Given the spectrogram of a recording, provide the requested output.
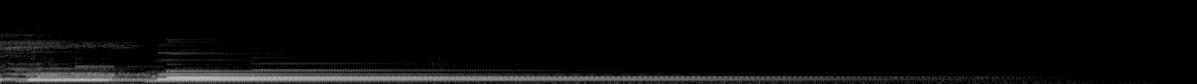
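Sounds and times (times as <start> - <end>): electric guitar chord ringing: 0.0 - 9.6.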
